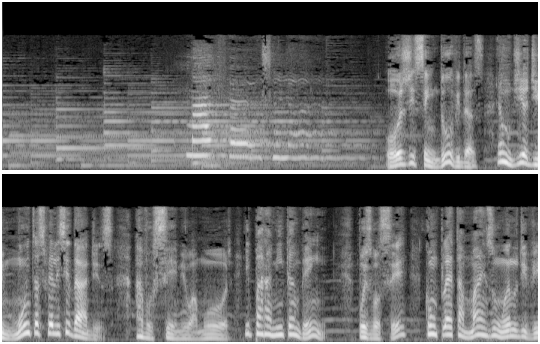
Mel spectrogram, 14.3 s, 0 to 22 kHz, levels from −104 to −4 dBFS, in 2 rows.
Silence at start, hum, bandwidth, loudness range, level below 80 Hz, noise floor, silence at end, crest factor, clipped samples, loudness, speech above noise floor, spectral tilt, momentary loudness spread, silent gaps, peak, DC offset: 0 s; none; 10.5 kHz; 5 LU; -48 dBFS; -42 dBFS; 0 s; 20 dB; under 0.1%; -20 LUFS; 22 dB; -4.5 dB/octave; 17 LU; none; -2 dBFS; under 0.1%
